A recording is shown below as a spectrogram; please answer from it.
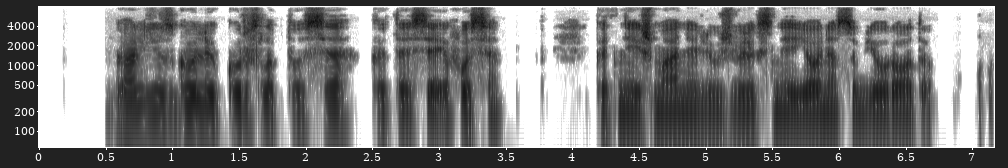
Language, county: Lithuanian, Marijampolė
